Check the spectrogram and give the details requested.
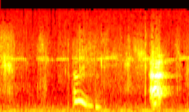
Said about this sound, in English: Huh? Hey, somebody's pooch. Hi, Mutt. Come here. Hey, he's a nice dog, huh?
